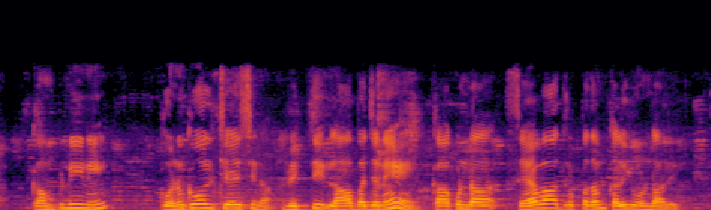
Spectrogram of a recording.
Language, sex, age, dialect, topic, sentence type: Telugu, male, 31-35, Utterandhra, banking, statement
